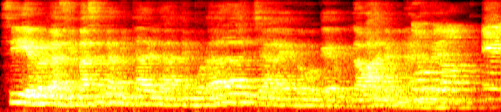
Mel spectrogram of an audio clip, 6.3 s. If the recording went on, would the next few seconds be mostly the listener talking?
Yes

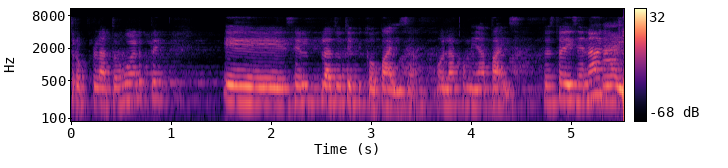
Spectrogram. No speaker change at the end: Yes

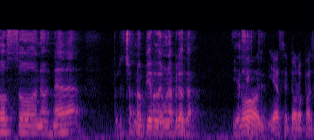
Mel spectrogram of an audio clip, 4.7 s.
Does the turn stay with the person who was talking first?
No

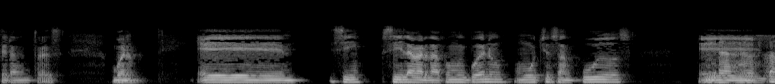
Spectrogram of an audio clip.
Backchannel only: No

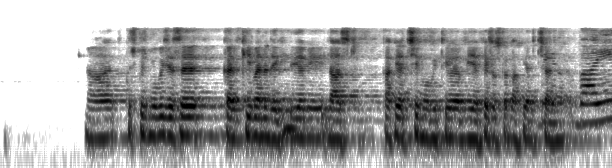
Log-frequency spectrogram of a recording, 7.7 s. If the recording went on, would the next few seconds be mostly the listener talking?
Yes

